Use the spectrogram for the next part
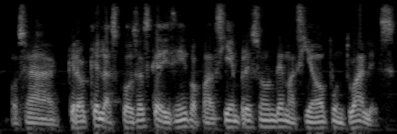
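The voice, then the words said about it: Colombian Cali (caleño) Spanish accent. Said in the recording (Spanish): “Ahí sentimos su acento caleño, el bojavés”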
